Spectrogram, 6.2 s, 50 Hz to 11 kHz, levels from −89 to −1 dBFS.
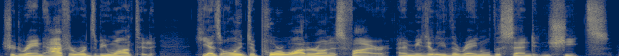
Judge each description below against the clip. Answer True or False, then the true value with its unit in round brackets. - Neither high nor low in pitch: False (115 Hz)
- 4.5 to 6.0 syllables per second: True (5.7 syllables/s)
